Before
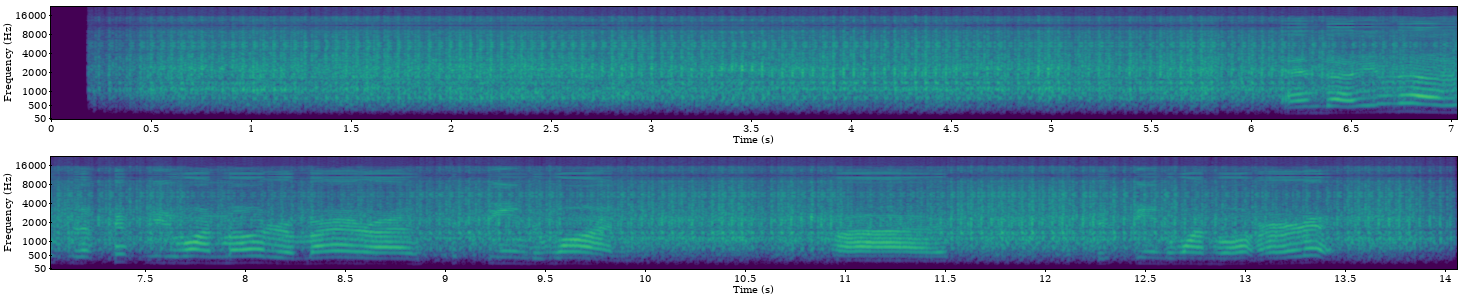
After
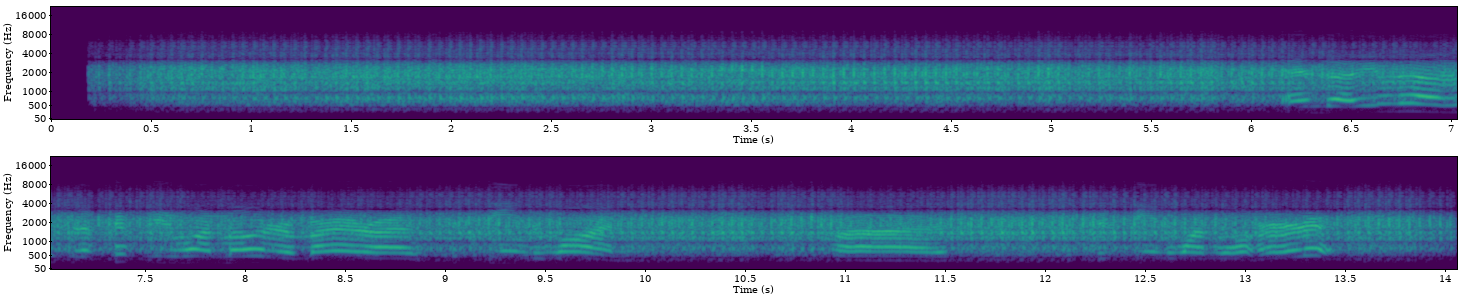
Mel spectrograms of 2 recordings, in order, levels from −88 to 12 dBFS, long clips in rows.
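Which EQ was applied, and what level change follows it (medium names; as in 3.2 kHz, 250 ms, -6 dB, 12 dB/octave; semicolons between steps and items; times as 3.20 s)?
high-pass 480 Hz 12 dB/octave; low-pass 3 kHz 24 dB/octave; static phaser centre 650 Hz, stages 8; 0.0 dB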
